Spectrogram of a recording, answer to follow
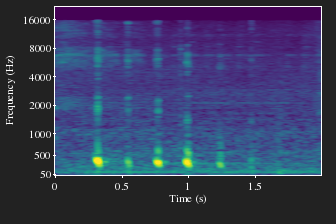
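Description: A man chuckling softly: a string of short, breathy laughs, each falling in pitch, about four a second, dying away near the end.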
